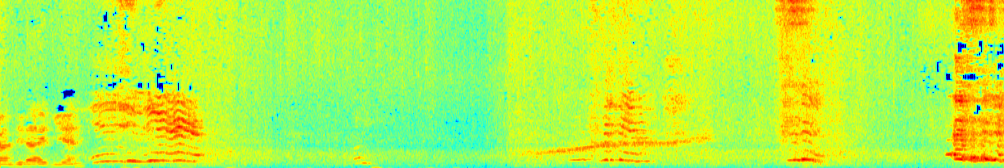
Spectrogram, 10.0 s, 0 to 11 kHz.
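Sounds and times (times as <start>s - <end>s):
child calling: 0.9s - 2.1s
child squealing: 9.5s - 10.0s.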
